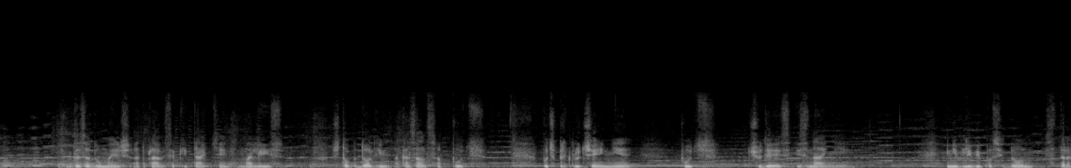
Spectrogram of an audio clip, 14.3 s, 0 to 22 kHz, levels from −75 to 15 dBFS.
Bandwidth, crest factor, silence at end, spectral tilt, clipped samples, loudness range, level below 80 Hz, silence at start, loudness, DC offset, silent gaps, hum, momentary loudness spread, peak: 9.4 kHz; 18 dB; 0 s; -7 dB/octave; under 0.1%; 2 LU; -58 dBFS; 0 s; -19 LUFS; under 0.1%; none; none; 16 LU; -2 dBFS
